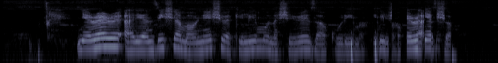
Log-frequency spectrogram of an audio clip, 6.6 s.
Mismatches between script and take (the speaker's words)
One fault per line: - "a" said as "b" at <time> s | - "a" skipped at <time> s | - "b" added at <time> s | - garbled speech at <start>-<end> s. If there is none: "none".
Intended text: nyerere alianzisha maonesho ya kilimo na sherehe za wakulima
- garbled speech at 5.0-6.0 s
